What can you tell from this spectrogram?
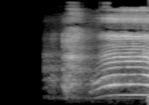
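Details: Infant crying: one rising, sustained wail that builds in loudness after a short quiet start; an ordinary infant cry.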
